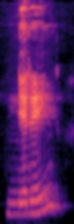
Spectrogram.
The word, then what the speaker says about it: knitting: If you see a KN at the beginning of a word, like knitting, we do not pronounce the K.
